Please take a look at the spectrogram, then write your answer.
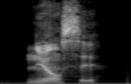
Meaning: to moderate, to qualify (e.g., an opinion)
- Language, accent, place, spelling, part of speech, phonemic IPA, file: French, France, Lyon, nuancer, verb, /nɥɑ̃.se/, LL-Q150 (fra)-nuancer.wav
